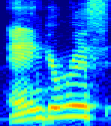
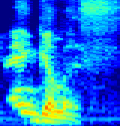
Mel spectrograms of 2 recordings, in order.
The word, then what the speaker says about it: Anguirus: Anguirus, Anguirus, or Angulus? I'm an Angulus guy.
